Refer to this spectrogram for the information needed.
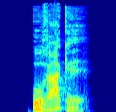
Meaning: oracle
- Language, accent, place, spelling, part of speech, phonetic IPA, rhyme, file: German, Germany, Berlin, Orakel, noun, [oˈʁaːkl̩], -aːkl̩, De-Orakel.ogg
